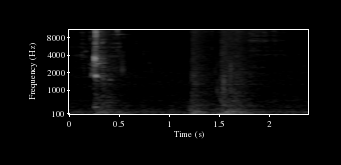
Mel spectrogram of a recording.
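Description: A man drinking from a plastic sports bottle: soft gulping and swallowing sounds, then a dull low thump about one and a half seconds in.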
